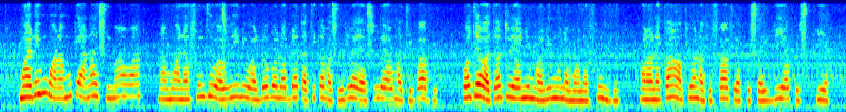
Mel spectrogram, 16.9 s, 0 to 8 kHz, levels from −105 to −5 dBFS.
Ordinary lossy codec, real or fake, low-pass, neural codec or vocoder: AAC, 48 kbps; real; 7.2 kHz; none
